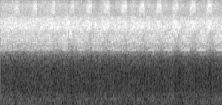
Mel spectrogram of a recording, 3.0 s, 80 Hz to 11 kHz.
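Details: Young sparrows gathering at food at a Tenmangu shrine, 24 July 2019: many overlapping high, shrill chirps pulse rapidly and continuously in a busy, squealing chatter.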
